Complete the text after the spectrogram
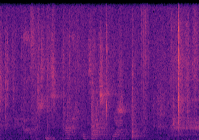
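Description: Footsteps shuffle as a woman walks away from a microphone.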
